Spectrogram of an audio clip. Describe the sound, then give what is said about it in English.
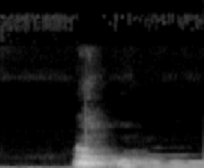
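A single sharp, loud dog bark rings out, trailing off into a faint whine over a low background hum. “And that dog.”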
